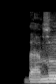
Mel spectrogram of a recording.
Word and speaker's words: d'Amour: Es de 1978 y es de The Police, su álbum debut, Outlandos de Amour. Sí lo busqué la pronunciación tal cual en francés, así se dice. Digo, no faltará quien diga, así no se pronuncia, pero bueno, sí. – D'Amour.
